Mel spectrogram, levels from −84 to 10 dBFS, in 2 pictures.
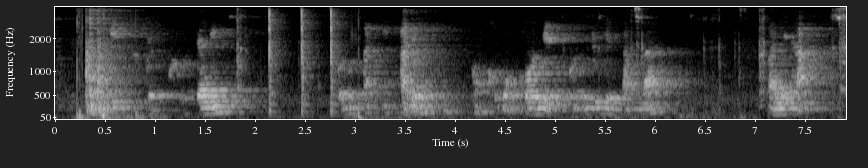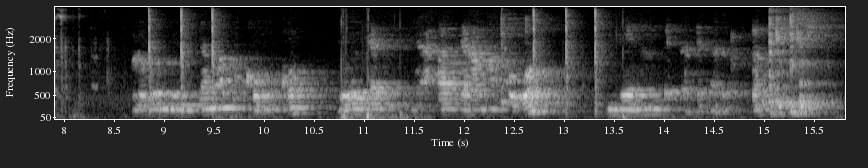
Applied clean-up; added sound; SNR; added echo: none; Knock; 12 dB; reverberation time 0.9 s.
